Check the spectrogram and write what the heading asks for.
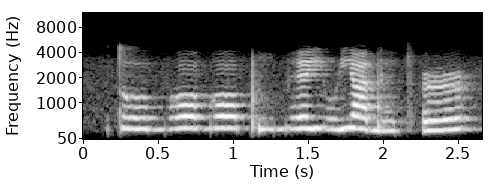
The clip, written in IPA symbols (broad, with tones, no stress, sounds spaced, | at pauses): t oː˧ bʱ ɔː˦ ɡ ɔː˦ pʼ i̤˧ bʱ ɛ˦ j o̤˨˦ j a˨ d ɛ̤˨ t͡sʼ ə˞˨˦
